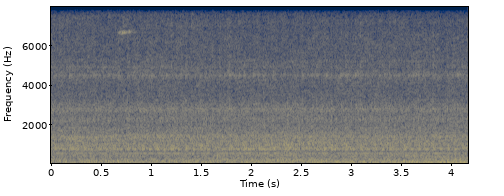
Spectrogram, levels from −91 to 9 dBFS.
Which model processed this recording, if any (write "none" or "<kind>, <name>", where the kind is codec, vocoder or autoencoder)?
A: none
